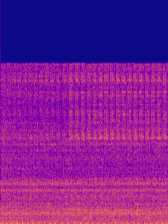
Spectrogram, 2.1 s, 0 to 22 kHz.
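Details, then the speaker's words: Yamaha Mio 125 after TPS set to 18 and fixing corroded green TPS signal wire that caused stumbling and code 15: steady even low putter at idle, no misses; running normally. "menjadi motornya udah kembali normal Ya udah kembali normal"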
